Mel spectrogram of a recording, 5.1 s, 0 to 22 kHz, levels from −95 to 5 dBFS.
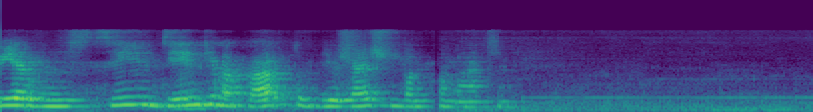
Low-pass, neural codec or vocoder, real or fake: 7.2 kHz; codec, 32 kHz, 1.9 kbps, SNAC; fake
